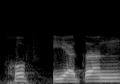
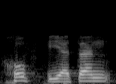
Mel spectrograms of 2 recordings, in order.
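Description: First: The word ends in a full -atan. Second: The word ends in a full -atan.

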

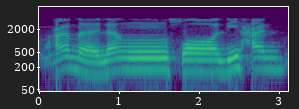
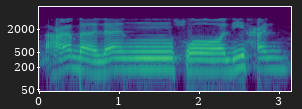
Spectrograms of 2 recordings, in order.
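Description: Both takes have the same delivery.

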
